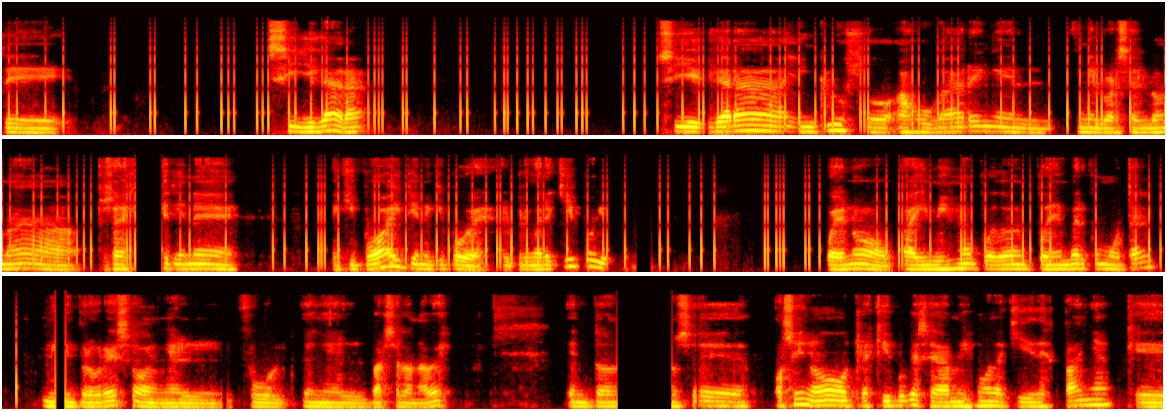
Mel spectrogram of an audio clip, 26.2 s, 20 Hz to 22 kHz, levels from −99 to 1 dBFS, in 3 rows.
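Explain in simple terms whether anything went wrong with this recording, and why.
Yes, a couple of things. First, there's a train of clicks running from 0.06 s to 17.57 s: around 150 irregular ticks, roughly nine a second, sitting on top of the speech and the pauses alike. Most likely that's interference from nearby gear or a faulty connection or power supply.

Second, you get four Bluetooth stalls, where the sound drops to silence and then carries on: at 9.73 s for 0.2 s, 13.48 s for 0.12 s, 17.85 s for 0.08 s, and 22.06 s for 0.42 s. The likely cause is wireless interference holding up packets until the headphones' buffer ran empty.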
